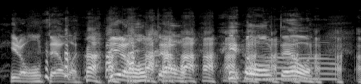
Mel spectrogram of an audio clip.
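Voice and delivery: high, loud voice, laughing while speaking.

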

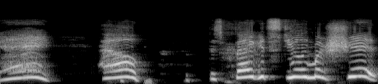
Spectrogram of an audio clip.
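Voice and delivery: shrill, very high, stretched-out yell. Retelling a woman yelling as a man walks off with her garbage bag, imitating her yell. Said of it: "she starts yelling out".

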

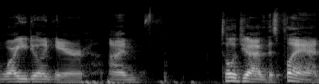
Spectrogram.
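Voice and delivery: ordinary delivery

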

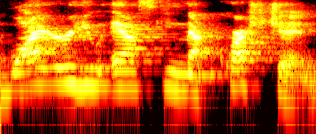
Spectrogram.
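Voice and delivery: put-on aggressive, demanding tone. Retelling how a man grabbed a woman by the shoulders and shook her, mock-aggressive. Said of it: "got like real aggressive about it".

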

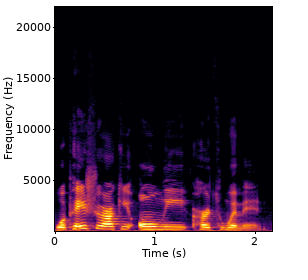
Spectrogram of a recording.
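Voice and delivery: ordinary delivery

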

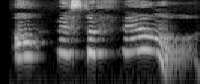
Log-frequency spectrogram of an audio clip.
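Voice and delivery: very high-pitched, sudden crying out. A woman answers a heartbroken man, crying out. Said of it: "Lizzie cried out".

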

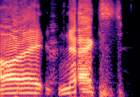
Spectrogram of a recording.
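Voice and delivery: exaggerated deep put-on voice. Imitating a friend ending his turn: Andrew impression, much deeper voice. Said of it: "our Andrew impressions just gives him, like, a ten times deeper".

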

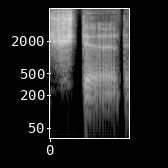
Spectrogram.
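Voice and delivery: whispered, suave spy-film voice. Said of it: "You gotta say it like that".

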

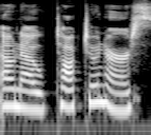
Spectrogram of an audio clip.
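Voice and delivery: ordinary talk

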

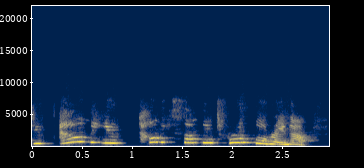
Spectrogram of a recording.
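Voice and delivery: very high-pitched screaming. Recounting an argument with someone refusing to be truthful, retelling own screaming. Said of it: "I'm seriously screaming".

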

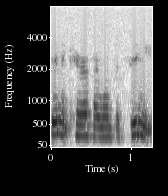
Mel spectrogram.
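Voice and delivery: ordinary delivery

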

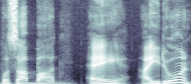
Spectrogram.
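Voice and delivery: upstate New York intonation. Describing how upstate New Yorkers talk, the speaker imitates them: upstate New York accent. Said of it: "it's just this intonation of the delivery".

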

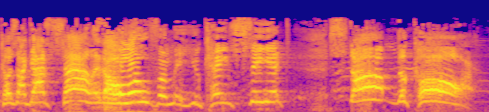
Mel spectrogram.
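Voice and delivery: put-on furious yelling at full blast, very loud. Speaker re-enacting yelling at her in the car, retelling a mad scream. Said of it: "Now I'm mad".

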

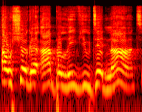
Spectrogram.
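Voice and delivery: exaggerated high, loud, sassy put-on woman voice.

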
